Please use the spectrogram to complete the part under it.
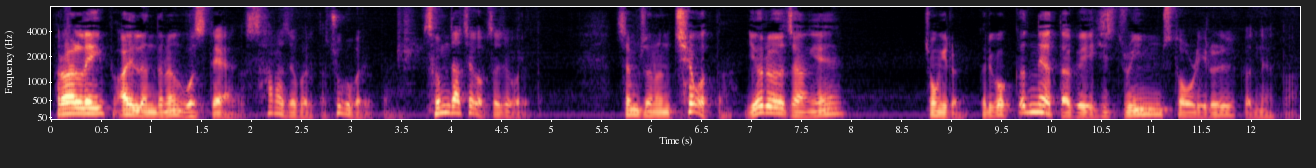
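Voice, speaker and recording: A man teaching English reading in a classroom lecture. He reads English lines slowly and deliberately, explains them quickly, and asks questions that he answers himself. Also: lowish voice, sing-song, darkish tone.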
